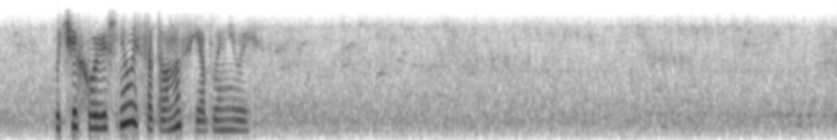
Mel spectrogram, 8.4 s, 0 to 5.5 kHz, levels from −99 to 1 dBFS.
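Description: Nothing technical goes wrong anywhere in this audio, so there's no fault to walk through here.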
